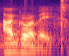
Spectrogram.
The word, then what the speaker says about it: aggravate: To aggravate. Okay, where's the emphasis? To, Aggravate. yes, to aggravate. To aggravate. It's the first syllable.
